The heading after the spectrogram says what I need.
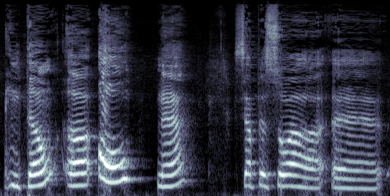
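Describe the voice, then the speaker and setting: A woman giving an informal software lesson as a music technology teacher, explaining and often checking in with short tag questions. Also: medium pitch, sing-song, extremely slow.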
